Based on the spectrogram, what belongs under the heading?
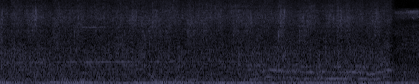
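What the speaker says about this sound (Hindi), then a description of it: "अभी भी बारिश झमाझम हो रही है" Heavy, steady rain pours down during a downpour in Raebareli, a dense continuous hiss of drops across the whole clip with faint background voices underneath.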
